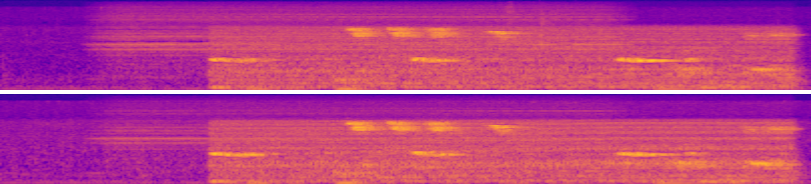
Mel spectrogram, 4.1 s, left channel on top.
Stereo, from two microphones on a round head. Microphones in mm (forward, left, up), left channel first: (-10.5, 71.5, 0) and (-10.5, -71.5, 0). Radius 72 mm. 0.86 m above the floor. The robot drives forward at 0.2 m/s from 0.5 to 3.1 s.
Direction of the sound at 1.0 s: 15° right (ahead or behind).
